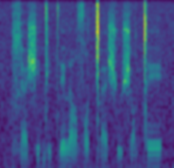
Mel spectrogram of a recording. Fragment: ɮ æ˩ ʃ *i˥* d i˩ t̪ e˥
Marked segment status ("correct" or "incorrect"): correct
